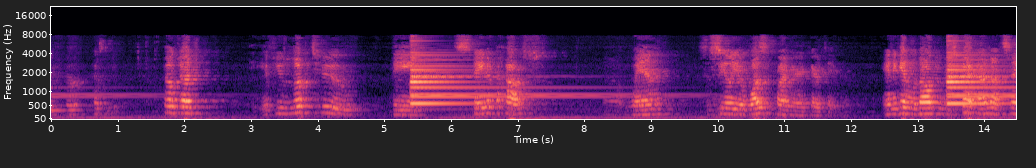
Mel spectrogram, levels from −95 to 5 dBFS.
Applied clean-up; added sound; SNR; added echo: none; Gong; 0 dB; reverberation time 0.9 s.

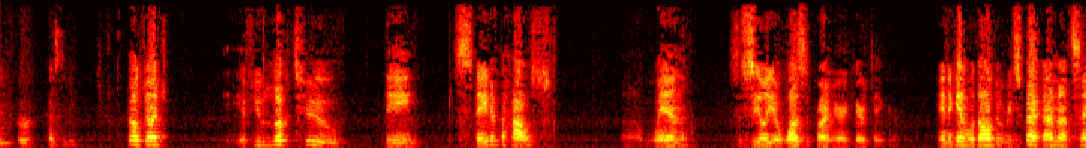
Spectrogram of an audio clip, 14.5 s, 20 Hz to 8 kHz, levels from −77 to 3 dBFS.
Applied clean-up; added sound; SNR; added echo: none; none; none; none.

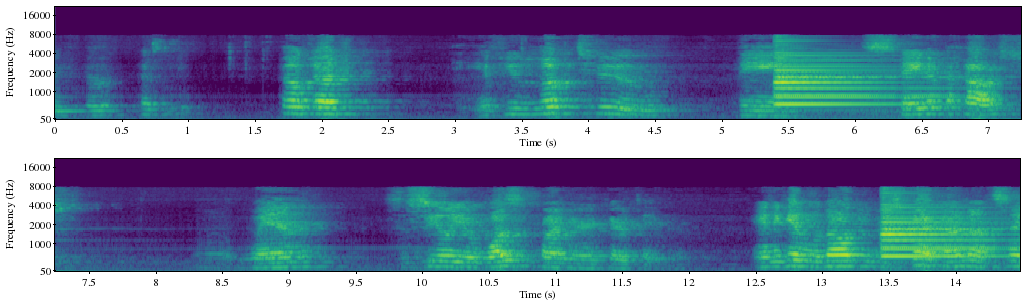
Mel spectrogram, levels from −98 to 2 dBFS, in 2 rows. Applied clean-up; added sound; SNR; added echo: neural separator model SepFormer DNS4.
